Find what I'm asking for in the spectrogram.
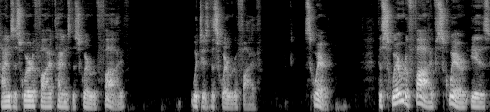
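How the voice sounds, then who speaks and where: Fairly low and somewhat breathy, a man's voice moves at a fairly slow pace. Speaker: math teacher. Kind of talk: lecture.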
